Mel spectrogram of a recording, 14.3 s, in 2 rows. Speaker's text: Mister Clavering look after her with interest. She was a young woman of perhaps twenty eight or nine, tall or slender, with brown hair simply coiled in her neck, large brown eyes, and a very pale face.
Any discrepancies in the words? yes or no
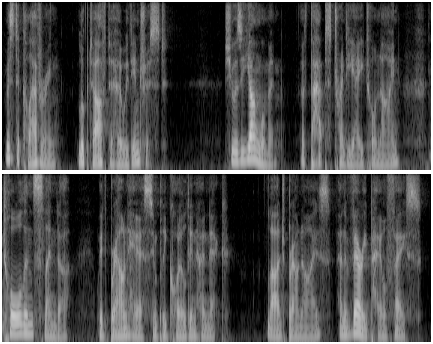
yes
